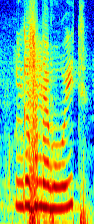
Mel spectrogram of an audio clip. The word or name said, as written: voit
